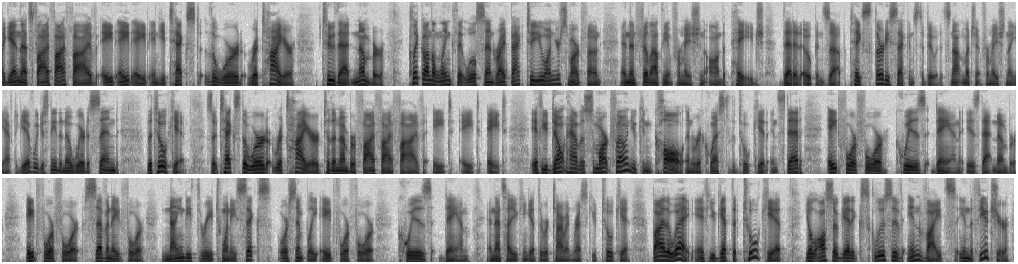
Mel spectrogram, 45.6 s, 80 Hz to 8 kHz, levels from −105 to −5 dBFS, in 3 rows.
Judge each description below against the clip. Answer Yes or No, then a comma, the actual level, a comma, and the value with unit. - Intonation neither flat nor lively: No, wide, 5.8 semitones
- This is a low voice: Yes, low, 100 Hz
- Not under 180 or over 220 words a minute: No, average, 165 wpm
